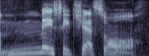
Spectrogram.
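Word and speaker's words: Macy Chiasson: Macy Chasson, that is how you say it. I'm not being pretentious.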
